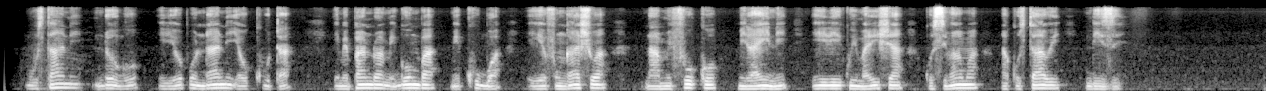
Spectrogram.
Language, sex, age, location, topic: Swahili, male, 18-24, Dar es Salaam, agriculture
